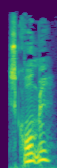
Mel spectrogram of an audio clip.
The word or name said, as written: skrummel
